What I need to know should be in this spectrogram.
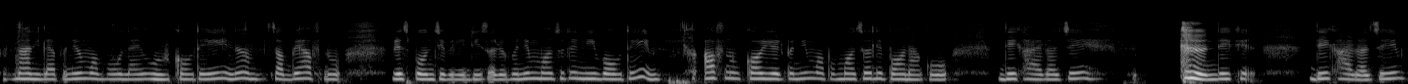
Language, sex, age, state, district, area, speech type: Nepali, female, 30-45, West Bengal, Darjeeling, rural, spontaneous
